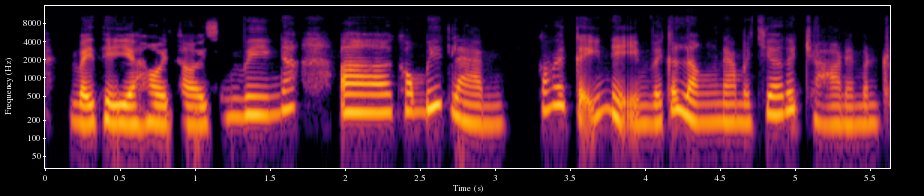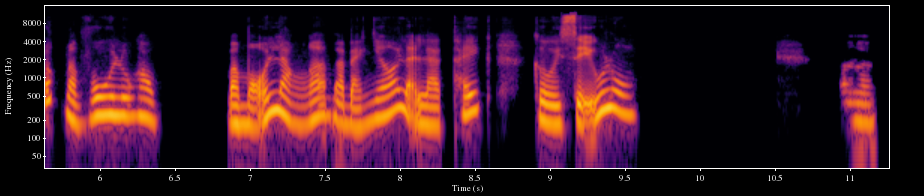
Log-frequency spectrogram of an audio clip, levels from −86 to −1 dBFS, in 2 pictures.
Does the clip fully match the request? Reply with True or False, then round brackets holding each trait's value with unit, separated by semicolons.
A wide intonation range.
True (6.5 semitones)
